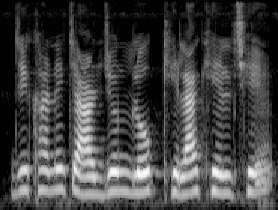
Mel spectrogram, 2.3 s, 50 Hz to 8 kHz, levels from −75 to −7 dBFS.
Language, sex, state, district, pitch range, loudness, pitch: Bengali, female, West Bengal, Alipurduar, 220-245 Hz, -18 LUFS, 230 Hz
